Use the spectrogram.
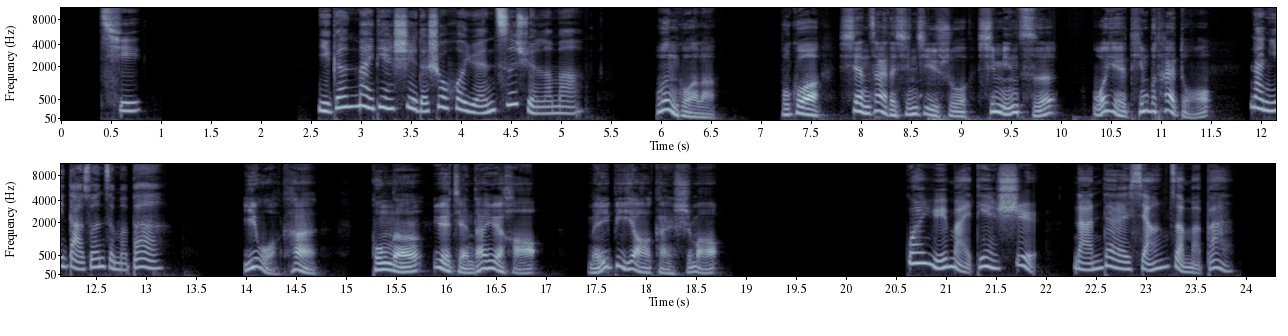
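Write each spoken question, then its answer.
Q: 关于买电视,男的想怎么办?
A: 买功能简单的,不赶时髦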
